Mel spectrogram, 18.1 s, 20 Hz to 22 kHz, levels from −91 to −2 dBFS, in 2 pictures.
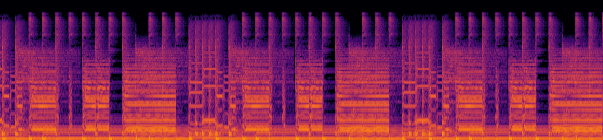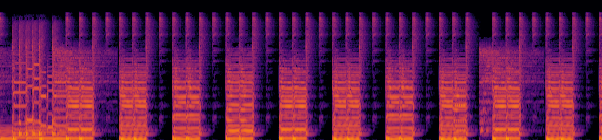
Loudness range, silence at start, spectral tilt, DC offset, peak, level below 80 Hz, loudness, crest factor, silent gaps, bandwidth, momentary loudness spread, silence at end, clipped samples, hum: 3 LU; 0 s; -5 dB/octave; under 0.1%; -14 dBFS; -34 dBFS; -29 LUFS; 14 dB; none; 15.5 kHz; 7 LU; 0 s; under 0.1%; none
